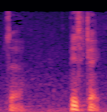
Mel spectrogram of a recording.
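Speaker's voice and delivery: normal talking voice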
